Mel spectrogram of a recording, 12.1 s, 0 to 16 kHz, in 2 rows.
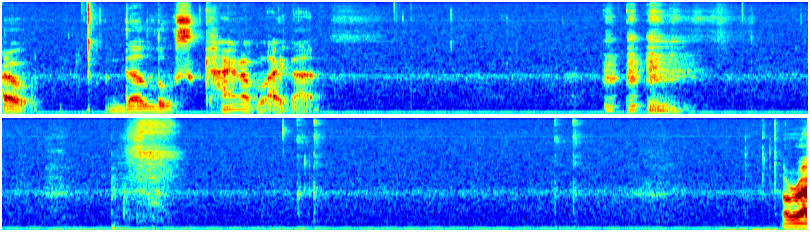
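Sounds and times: low electrical hum: 0.0 - 12.0
computer keyboard clicks: 8.2 - 8.5, 10.1 - 10.4.

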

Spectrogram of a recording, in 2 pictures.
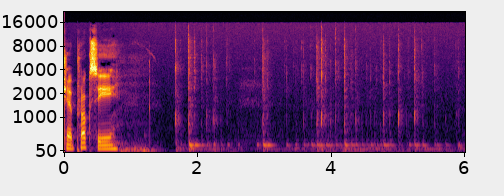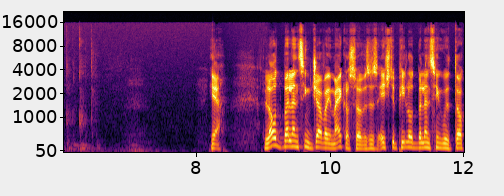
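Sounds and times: computer keyboard typing: 1.6 - 6.6.

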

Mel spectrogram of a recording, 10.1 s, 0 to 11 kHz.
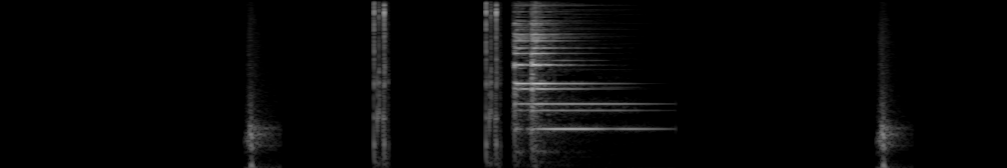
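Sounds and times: notification bell ding: 5.2 - 6.8.

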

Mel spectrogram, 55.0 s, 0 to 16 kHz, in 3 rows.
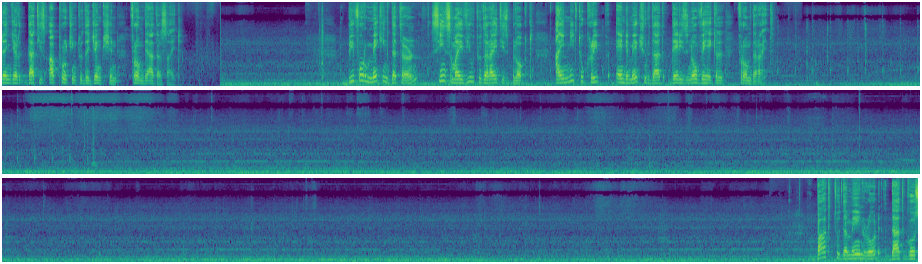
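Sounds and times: faint steady whine: 0.0 - 55.0
car engine and tyre rumble: 3.9 - 55.0.

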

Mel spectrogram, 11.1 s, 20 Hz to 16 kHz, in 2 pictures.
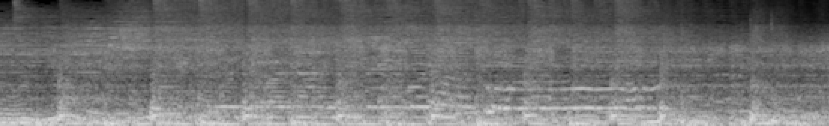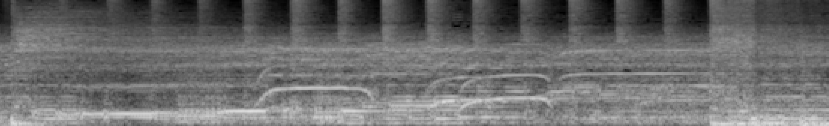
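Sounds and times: live rock band: 0.0 - 11.0
electric guitar lick with bends: 1.7 - 11.0.

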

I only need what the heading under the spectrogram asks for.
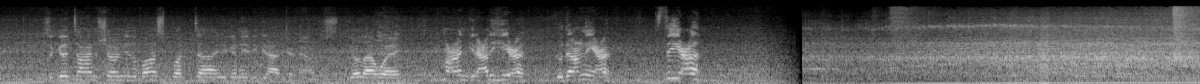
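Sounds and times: bus engine running: 0.0 - 12.0.

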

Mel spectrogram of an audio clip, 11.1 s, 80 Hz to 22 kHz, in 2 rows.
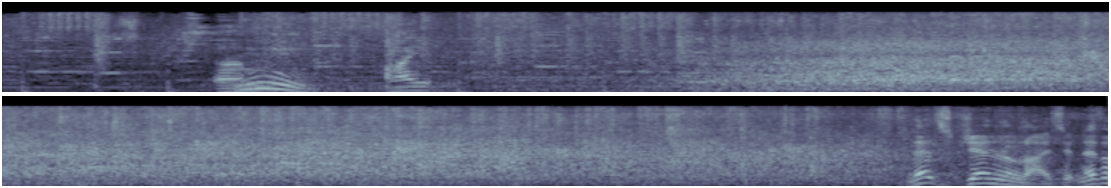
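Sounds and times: audience applauding: 3.3 - 10.9.

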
